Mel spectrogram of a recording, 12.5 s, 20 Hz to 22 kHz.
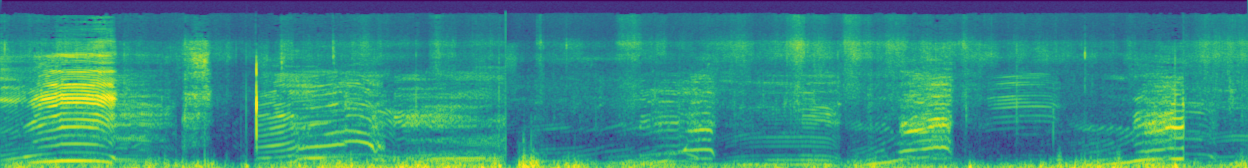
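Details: British Friesian maiden heifers, a group of 25, mooing again and again: deep, drawn-out lows that overlap, some rising and falling, with several animals calling one after another against low background rumble.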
